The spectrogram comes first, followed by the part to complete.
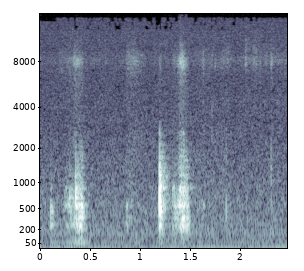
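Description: Faint scratchy strokes of a chunky water-soluble Stabilo Woodies pencil drawing over a paper collage surface: a short stroke about a third of a second in and another just over a second in.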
